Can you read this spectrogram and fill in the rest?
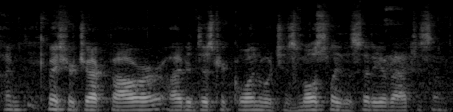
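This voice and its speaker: Brief: a man, county commissioner, mellow tone, plain talk, faint hiss behind. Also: mid-range voice, little pitch movement, brisk, muffled recording. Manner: plain, repeats himself. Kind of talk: public meeting remarks. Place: county meeting room.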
